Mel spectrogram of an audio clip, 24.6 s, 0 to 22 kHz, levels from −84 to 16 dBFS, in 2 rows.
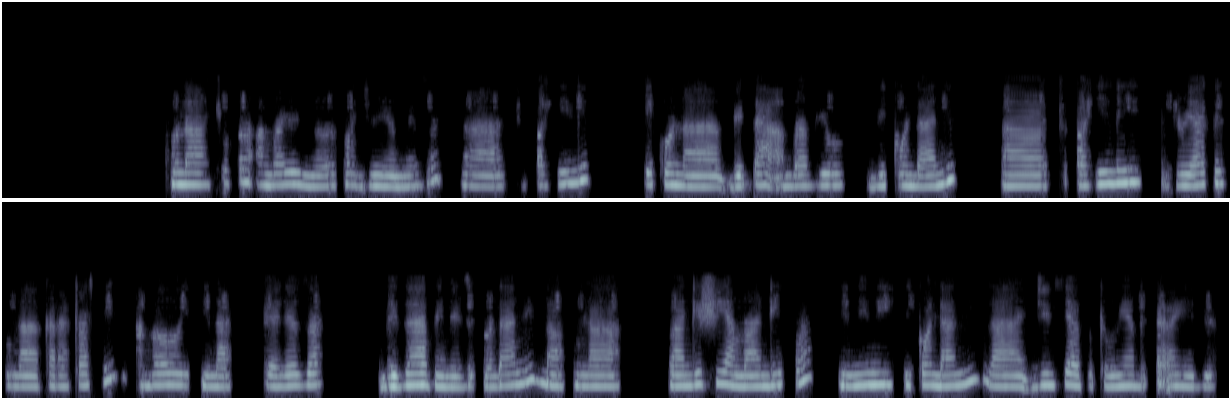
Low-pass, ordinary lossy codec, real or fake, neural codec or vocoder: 5.4 kHz; Opus, 64 kbps; fake; codec, 24 kHz, 0.9 kbps, WavTokenizer, medium music audio release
